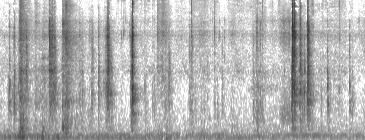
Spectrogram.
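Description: Ratchet wrench clicking and knocking irregularly against metal while tightening the bolts that hold an air suspension compressor to its bracket; a sharp pair of clicks about six seconds in is the loudest. A steady low hum runs underneath.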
